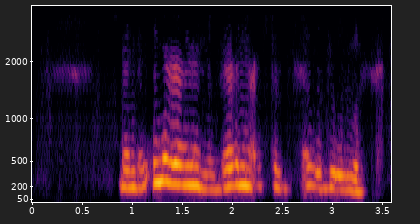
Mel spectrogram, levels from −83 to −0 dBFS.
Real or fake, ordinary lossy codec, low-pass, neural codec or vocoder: fake; none; 3.6 kHz; codec, 16 kHz, 1 kbps, FreqCodec, smaller model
